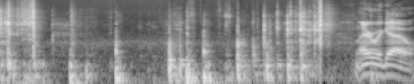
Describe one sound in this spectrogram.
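Rifles knock and clatter against a wooden tabletop as they are moved.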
